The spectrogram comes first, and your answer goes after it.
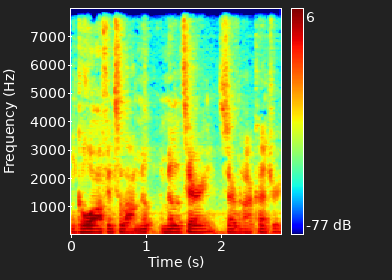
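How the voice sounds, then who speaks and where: Speaking at a moderate pace and medium pitch, a man with a Haitian accent is heard with audible room echo. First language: Haitian Creole. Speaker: nonprofit founder. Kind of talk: interview. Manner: animated.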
